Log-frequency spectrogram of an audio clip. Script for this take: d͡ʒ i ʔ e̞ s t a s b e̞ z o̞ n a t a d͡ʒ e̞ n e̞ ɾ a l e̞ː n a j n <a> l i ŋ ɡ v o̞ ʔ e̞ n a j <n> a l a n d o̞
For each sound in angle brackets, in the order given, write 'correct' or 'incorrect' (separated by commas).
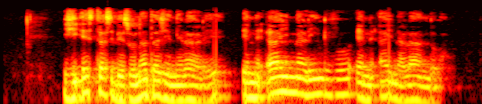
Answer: correct, correct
